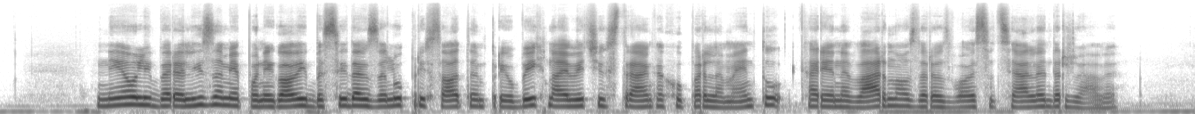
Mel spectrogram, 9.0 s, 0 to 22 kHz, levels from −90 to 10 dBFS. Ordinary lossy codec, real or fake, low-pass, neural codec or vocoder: none; fake; 19.8 kHz; codec, 44.1 kHz, 7.8 kbps, DAC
